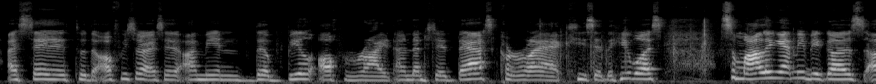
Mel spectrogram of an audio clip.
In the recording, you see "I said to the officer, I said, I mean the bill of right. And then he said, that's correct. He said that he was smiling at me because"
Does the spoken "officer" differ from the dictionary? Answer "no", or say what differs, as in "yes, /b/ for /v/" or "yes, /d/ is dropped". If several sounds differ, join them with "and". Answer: no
